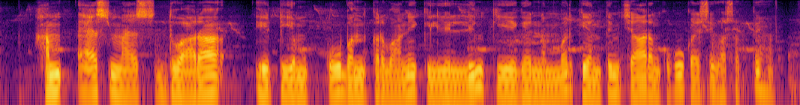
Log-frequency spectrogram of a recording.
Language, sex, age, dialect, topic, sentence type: Hindi, male, 18-24, Awadhi Bundeli, banking, question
